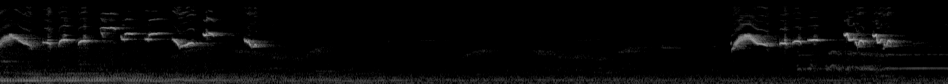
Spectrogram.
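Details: Orange-headed thrush lure song meant to prompt a stalled bird to sing: a run of quick, repeated downslurred whistles, a long pause, then another burst of sharp, looping whistled notes, low hum underneath.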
